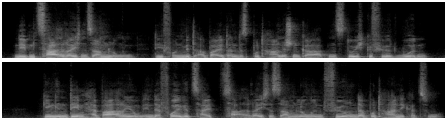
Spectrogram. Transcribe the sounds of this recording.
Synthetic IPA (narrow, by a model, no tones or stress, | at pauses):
neːbm̩t͡saːlʁaɪçn̩zamlʊ̰ŋə̰n | d̥iːfɔnmɪtʔa̰ɐbaɪtɐndɛsb̥otʰaːnɪʃn̩ɡaɐtn̩sd̥ʊɐçɡ̥əfyːɐtv̥ʊɐdn̩ | ɡ̥ɪŋəndeːmɦɛɐbaːʁiʊmɪ̰ndeːɐfɔlɡət͡saɪt̚t͡sa̰ːlʁaɪçəzamlʊŋənfyːʁ̞əndɐbotʰaːnɪkʰɐt͡sṵː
